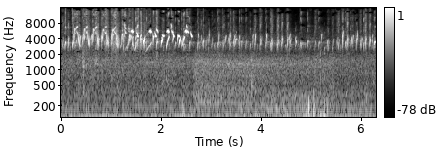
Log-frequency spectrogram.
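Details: European goldfinch mating calls intended to rouse silent males into song; rapid wavering trilled twitters in the first half, then quieter, evenly spaced high chips.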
